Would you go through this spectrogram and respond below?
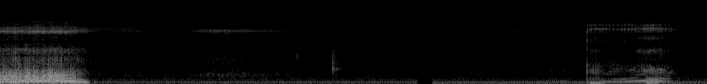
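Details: Middle-aged man sleeping, recorded on 2022-03-21: explosively loud snoring; snoring.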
